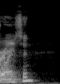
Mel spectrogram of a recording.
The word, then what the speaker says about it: Göransson: Göransson? – Thank you.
